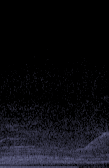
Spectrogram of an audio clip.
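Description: The last chord of a live acoustic ensemble piece ringing out and fading to near silence, with a low held note dying away about one and a half seconds in.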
